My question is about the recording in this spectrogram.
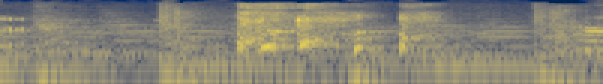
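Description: A person coughing, a quick run of several coughs about half a second in, over background music with a low repeating beat.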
